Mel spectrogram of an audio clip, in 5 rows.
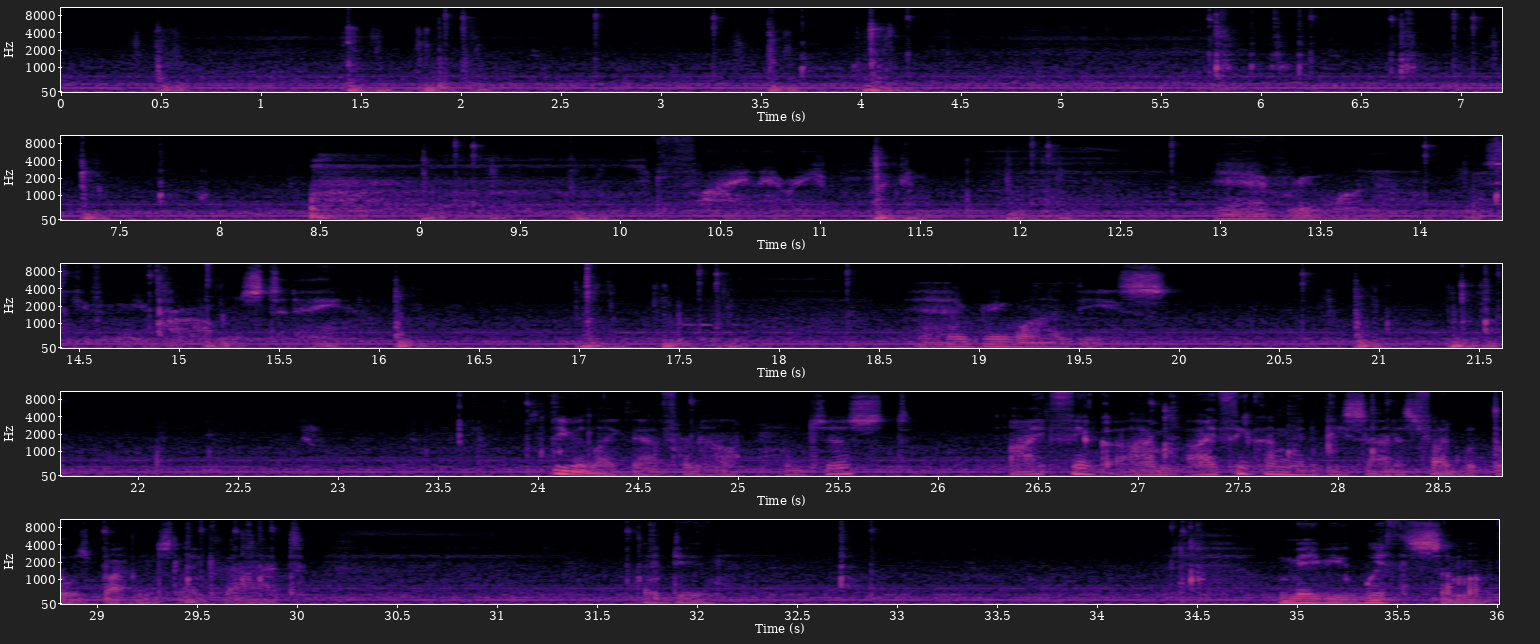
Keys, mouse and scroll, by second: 0.5 Tab, 1.5 alt+a, 1.9 alt+shift+click, 2.7 click, 3.6 Tab, 3.8 scroll down 4, 4.1 alt+a, 4.2 middle click, 6.0-6.8 scroll up 2, 6.3 middle click, 6.9 click, 7.4 Tab, 7.8-8.5 scroll up 2, 9.1 alt+shift+click, 11.3 alt+a, 12.0 alt+shift+click, 12.8 click, 14.5 middle click, 15.1 Tab, 16.1 Tab, 17.1 alt+a, 17.6 alt+shift+click, 18.4 click, 20.9 Tab, 21.1 scroll down 3, 21.5 alt+a, 21.6 middle click, 24.2-24.6 scroll down 3, 24.8 middle click, 27.6-28.0 scroll up 2, 28.3 middle click, 29.2 scroll down 2, 29.6 shift+middle click, 29.9 middle click.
